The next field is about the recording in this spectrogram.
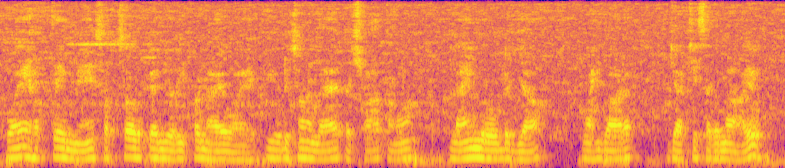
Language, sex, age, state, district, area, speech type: Sindhi, male, 60+, Maharashtra, Thane, urban, read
